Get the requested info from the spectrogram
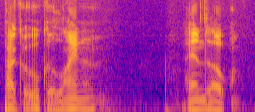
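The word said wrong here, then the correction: Ukko-Pekka Luukkonen: Is that how you say it? – That's not even close. – No, is it? – No. Uka Pekka Luukkonen. – Uka Pekka Luukkonen.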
